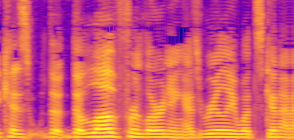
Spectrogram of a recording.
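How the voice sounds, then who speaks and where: With an American accent, a woman speaks in a plain, everyday voice at medium pitch and with fairly even intonation. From Orlando, Florida (born in Colombia). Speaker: school board candidate. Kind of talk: interview.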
